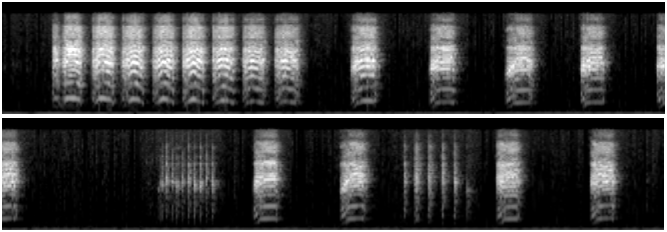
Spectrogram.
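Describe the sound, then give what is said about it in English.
A baby Magnum double-reed duck call blown loud: a fast run of about eight raspy quacks, then slower single quacks spaced out, with a brief buzzy chatter partway through. No talking. “Here's a baby Magnum duck call with a double reed.”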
